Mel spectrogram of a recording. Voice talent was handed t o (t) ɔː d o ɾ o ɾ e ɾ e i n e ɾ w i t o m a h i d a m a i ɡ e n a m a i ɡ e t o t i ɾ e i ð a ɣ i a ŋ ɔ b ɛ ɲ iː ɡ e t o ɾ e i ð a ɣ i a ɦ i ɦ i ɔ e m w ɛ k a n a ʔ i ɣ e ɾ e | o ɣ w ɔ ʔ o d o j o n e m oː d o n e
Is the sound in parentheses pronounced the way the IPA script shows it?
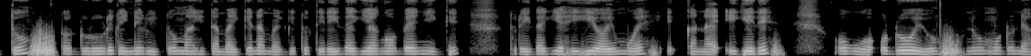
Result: yes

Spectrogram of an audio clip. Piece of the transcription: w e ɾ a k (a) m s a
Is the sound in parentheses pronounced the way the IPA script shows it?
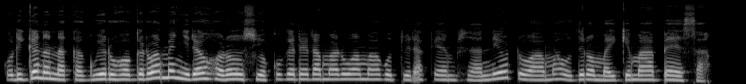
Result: no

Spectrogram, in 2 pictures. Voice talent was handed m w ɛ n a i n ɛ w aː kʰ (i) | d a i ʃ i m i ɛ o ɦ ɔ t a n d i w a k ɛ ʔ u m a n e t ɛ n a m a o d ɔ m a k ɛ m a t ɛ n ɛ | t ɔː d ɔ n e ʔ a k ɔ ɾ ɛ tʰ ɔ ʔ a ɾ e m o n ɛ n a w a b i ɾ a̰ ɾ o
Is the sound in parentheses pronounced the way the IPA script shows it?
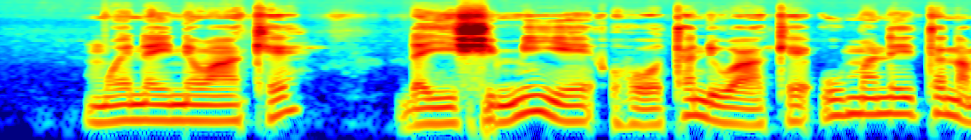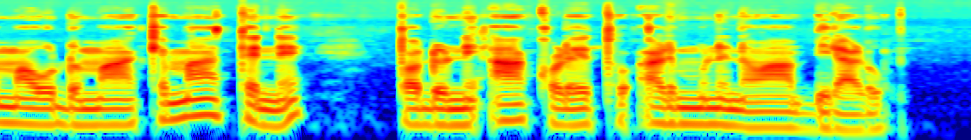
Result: no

